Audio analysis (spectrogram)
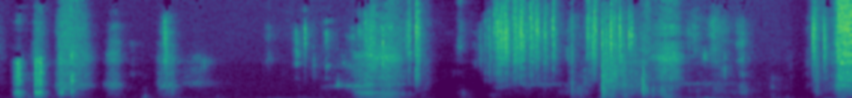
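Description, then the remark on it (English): Dice clatter and tumble across a table in several bursts of sharp clicking and rattling, with short pauses between rolls and brief voices murmuring underneath. “You should really use a dice rolling tray.”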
